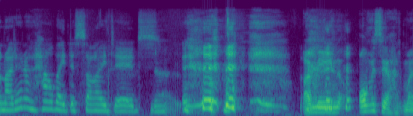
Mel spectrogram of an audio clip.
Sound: laughing

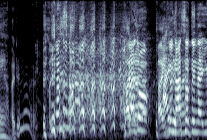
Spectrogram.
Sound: laughter

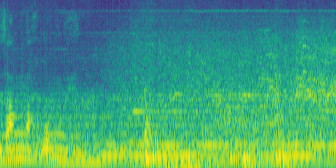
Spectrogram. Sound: geese chatter

